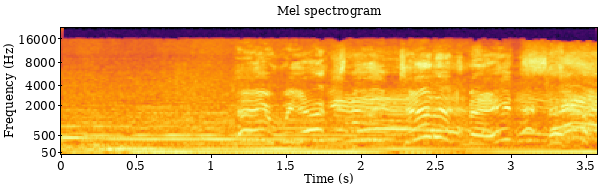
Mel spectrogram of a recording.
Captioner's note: they cheer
